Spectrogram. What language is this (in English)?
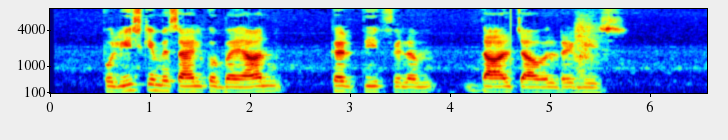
Urdu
